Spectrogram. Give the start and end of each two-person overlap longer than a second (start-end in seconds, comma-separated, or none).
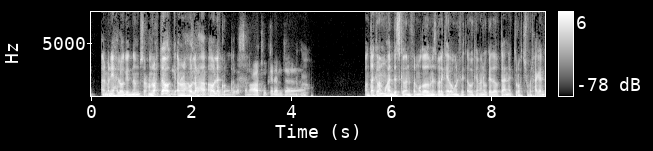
1.6-2.9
